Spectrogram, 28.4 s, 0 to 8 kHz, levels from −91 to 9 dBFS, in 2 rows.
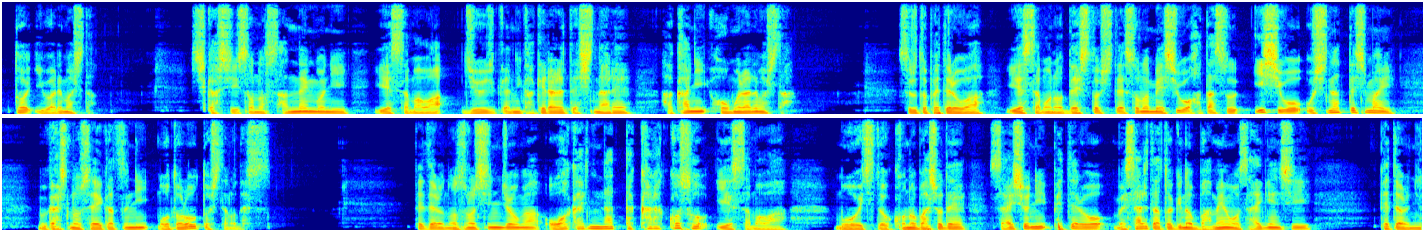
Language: Japanese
